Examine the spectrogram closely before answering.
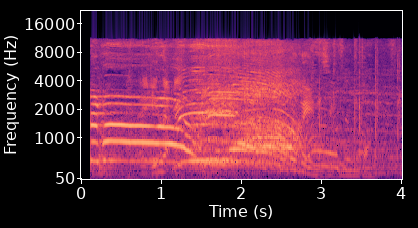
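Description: A large crowd of men cheers loudly in unison, then trails off.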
